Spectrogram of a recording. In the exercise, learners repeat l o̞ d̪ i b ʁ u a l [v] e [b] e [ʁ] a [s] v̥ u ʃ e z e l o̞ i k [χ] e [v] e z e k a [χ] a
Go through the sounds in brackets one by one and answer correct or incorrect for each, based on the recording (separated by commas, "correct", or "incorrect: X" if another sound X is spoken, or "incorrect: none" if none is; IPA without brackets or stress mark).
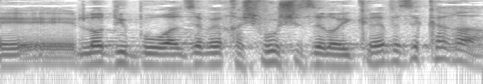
incorrect: z, incorrect: v, incorrect: χ, incorrect: ʃ, incorrect: ʁ, correct, incorrect: ʁ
